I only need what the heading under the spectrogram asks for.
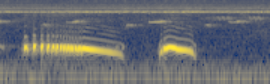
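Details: Spotted dove from the wild, used as a calling lure: a rolling, burred coo sliding downward, followed by one short clean coo, over a thin constant high tone and soft low background noise.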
